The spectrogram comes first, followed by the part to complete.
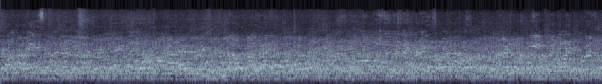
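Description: Crowd chatter: many voices talking over one another in a large, busy hall.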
